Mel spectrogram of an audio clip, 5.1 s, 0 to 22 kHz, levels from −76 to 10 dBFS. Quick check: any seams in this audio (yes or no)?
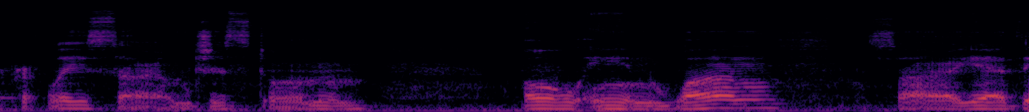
no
